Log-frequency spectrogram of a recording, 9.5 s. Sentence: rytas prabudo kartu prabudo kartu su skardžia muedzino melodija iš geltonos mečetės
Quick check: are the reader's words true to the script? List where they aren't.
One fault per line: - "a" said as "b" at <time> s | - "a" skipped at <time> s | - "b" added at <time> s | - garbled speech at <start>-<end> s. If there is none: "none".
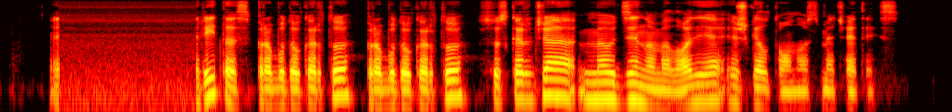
none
